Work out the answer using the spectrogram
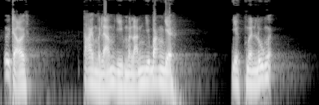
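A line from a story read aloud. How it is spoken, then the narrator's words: Startled yelp. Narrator (Vietnamese): la lên một cái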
